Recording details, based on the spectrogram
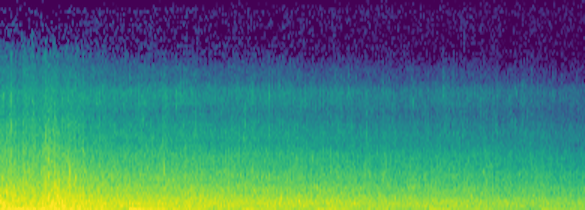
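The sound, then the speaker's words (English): A fast river current rushes in a steady, roaring wash of water as it sweeps around a sharp bend and goes over a waterfall, loudest at the start and slowly easing, with a deep intermittent rumble underneath. No one speaks. “The rapidly moving current gathered even more force as we swept around a sharp bend in the river.”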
